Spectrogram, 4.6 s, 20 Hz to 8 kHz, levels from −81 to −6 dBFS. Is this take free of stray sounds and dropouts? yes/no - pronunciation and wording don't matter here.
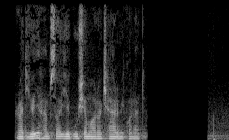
yes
